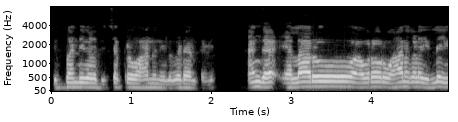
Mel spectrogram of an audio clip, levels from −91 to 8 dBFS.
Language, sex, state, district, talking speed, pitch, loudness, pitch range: Kannada, male, Karnataka, Bijapur, 130 wpm, 160 Hz, -14 LUFS, 145-170 Hz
